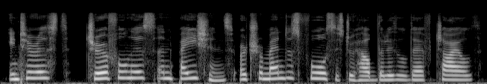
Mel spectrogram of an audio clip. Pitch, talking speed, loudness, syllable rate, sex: 245 Hz, 160 wpm, -18 LUFS, 5.4 syllables/s, female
